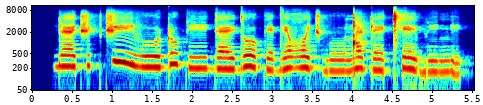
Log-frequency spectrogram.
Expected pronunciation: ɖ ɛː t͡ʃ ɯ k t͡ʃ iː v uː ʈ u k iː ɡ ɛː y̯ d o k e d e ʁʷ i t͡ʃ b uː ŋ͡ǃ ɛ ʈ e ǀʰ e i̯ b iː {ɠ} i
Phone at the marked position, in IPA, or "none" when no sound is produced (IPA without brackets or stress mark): ŋ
